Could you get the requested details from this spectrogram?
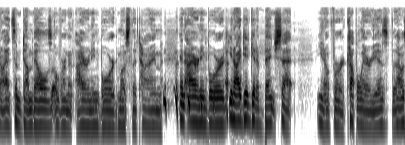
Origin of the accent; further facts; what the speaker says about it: Sandy, Utah, United States; I'm from Sandy, Utah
